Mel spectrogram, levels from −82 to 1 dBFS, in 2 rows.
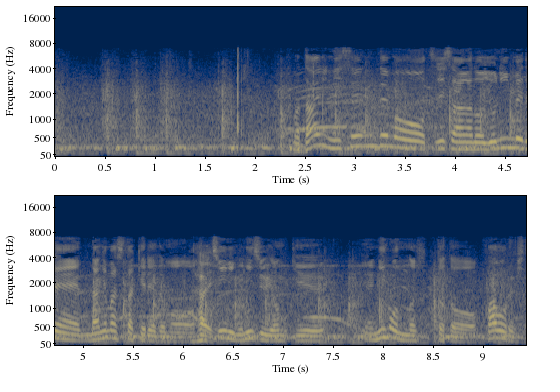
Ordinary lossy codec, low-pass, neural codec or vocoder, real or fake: none; 7.2 kHz; none; real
